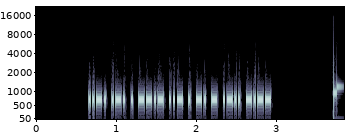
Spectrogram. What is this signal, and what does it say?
Morse code, heard as a keyed tone, about 53 wpm, 700 Hz. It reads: FREQUENTLY
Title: Sentences from Top 1300 Words - New Word Drill - 50wpm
